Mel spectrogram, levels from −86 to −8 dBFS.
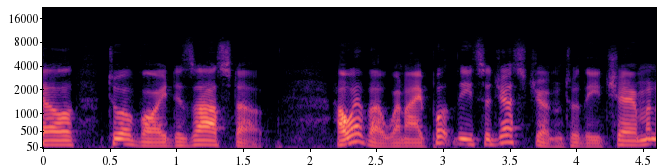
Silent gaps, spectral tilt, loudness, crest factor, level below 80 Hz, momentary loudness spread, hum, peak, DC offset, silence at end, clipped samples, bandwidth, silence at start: none; -6.5 dB/octave; -33 LUFS; 22 dB; -58 dBFS; 10 LU; none; -10 dBFS; under 0.1%; 0 s; under 0.1%; 9.6 kHz; 0 s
